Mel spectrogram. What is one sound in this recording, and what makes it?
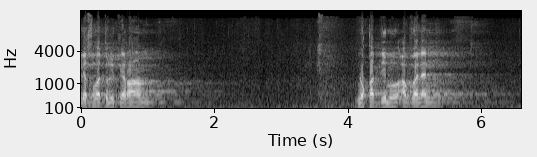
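A man speaks slowly with long drawn-out words through a microphone in an echoing room.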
